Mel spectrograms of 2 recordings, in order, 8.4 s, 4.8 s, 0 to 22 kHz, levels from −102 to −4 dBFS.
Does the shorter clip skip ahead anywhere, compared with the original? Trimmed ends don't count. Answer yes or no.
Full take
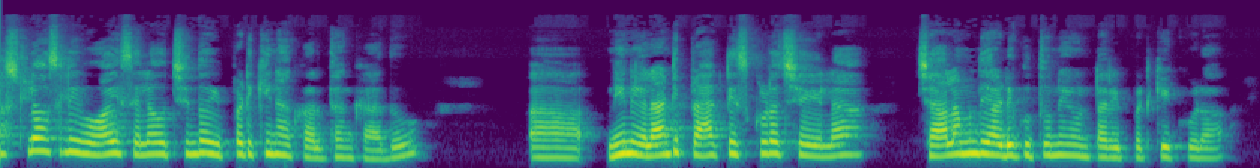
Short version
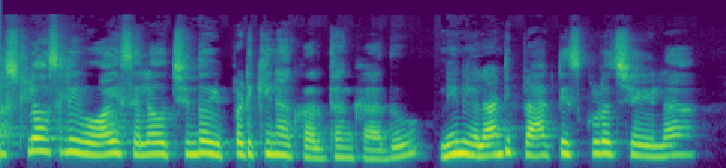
yes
